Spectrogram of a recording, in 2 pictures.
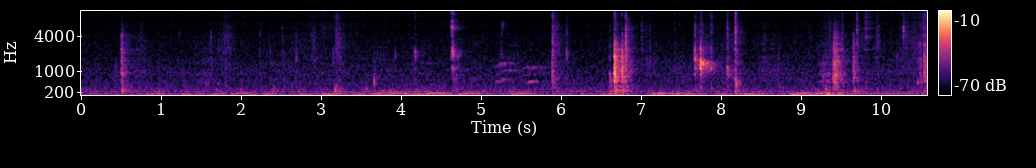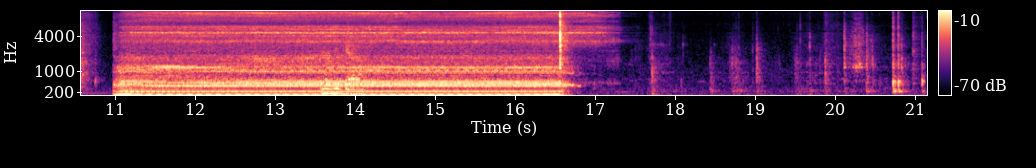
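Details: Nebulizer compressor used for asthma, run with a new atomizer: quiet handling clicks, then a loud steady buzzing hum for about six seconds before it stops.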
